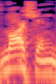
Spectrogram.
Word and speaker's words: Marcion: And so it's pronounced Martian, but people think it, we think it comes from Mars, so but it's not spelled that way.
